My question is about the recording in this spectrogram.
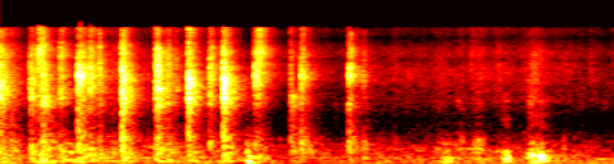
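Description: A quick, irregular run of light taps and clicks, about four or five a second, thinning out after about two seconds.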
